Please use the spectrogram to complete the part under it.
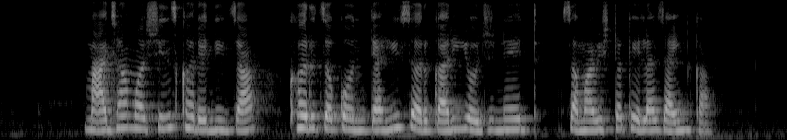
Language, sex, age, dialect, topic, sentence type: Marathi, female, 25-30, Standard Marathi, agriculture, question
